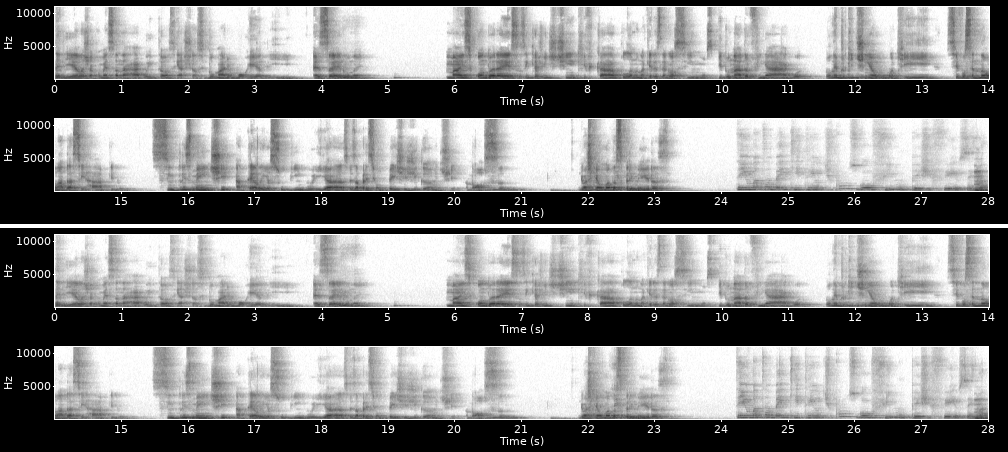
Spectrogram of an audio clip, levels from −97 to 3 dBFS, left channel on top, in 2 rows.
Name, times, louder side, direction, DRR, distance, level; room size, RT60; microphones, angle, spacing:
voice 1, 0.0-3.6 3.9-4.6 5.9-11.2 11.6-15.1 15.5-20.8 21.9-23.2 27.8-27.9, left 2 dB, 35° left, 1.3 m, -30 dB
voice 2, 11.8-12.3 20.5-21.1 21.9-22.5 24.2-27.9, equal, 65° right, 2.9 m, -36 dB
14.5 x 10.5 x 5.6 m
head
